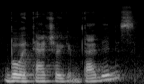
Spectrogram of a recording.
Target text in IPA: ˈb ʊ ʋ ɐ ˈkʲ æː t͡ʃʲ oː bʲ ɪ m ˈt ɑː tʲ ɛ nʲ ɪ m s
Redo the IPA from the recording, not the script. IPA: ˈb ʊ ʋ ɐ ˈtʲ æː t͡ʃʲ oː ɡʲ ɪ m ˈt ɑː dʲ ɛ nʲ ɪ s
